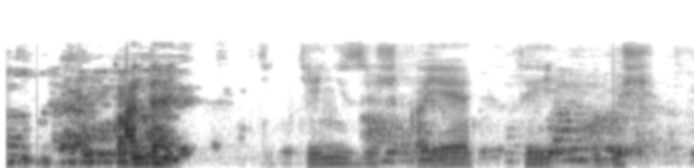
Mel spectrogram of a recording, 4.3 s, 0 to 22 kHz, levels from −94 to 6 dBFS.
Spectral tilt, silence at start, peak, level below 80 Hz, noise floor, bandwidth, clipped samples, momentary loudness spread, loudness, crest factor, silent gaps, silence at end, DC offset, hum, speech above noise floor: -7 dB/octave; 0.05 s; 0 dBFS; -62 dBFS; -54 dBFS; 7.8 kHz; under 0.1%; 18 LU; -24 LUFS; 24 dB; none; 0.3 s; under 0.1%; none; 31 dB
